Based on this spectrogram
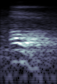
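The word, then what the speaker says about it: hour: to say n before our h-o-u-r our the pronunciation is our so you have to say you have to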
